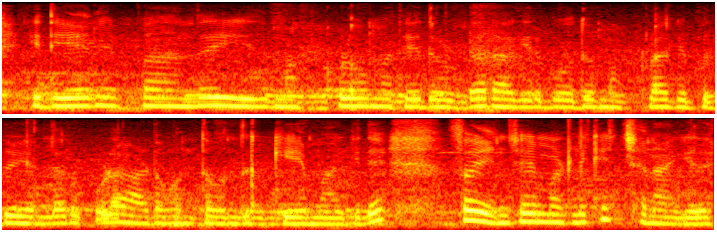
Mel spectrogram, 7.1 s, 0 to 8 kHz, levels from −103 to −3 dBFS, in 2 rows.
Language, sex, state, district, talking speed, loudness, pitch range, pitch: Kannada, female, Karnataka, Chamarajanagar, 150 wpm, -23 LUFS, 185-220 Hz, 200 Hz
